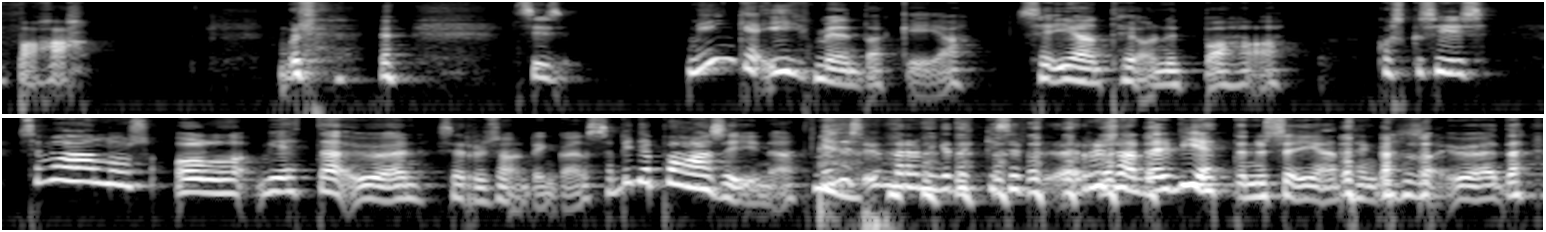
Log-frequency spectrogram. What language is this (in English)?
Finnish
